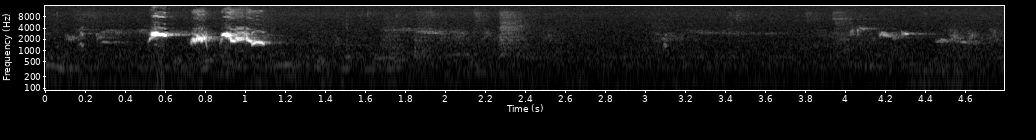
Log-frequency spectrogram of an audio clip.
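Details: Red-whiskered bulbul used as a trapping decoy in Dong Nai, 15 November 2017; one loud three-note warbled phrase, then near silence with faint distant chirps.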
